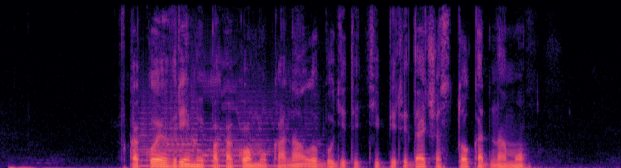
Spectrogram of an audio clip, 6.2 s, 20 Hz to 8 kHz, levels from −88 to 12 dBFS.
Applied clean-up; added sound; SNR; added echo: none; Musical instrument; 9 dB; none.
